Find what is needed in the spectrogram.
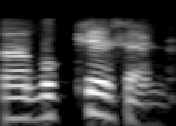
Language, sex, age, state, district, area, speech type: Telugu, male, 60+, Andhra Pradesh, Eluru, rural, conversation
